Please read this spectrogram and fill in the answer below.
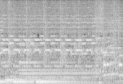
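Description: Blues harmonica played cupped into a microphone, holding long sustained notes over a full live band of electric guitar, bass and drums.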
